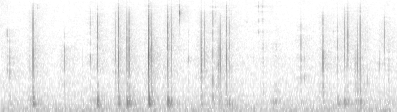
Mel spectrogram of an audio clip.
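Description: Long acrylic nails tap along the front edge and lid of a closed, clear plastic compartment nail organizer, about tray size, hollow and filled with press-on nails and glue bottles. About a dozen quick, bright, clicky taps land in an uneven rhythm, each with a faint hollow knock and almost no ring.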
